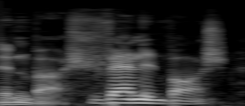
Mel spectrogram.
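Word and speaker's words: Vanden Bossche: Geert Vanderbosch? Am I Geert saying it correct? Vandenbosch.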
